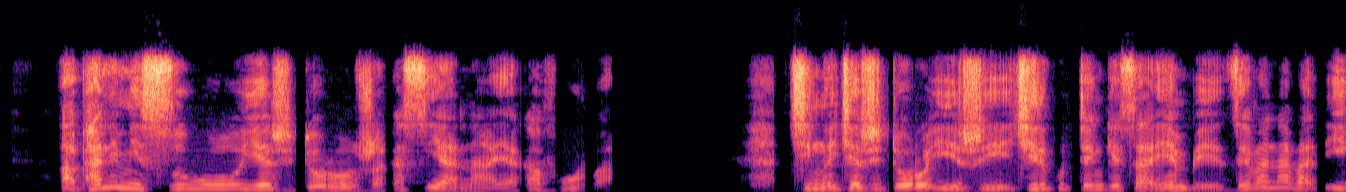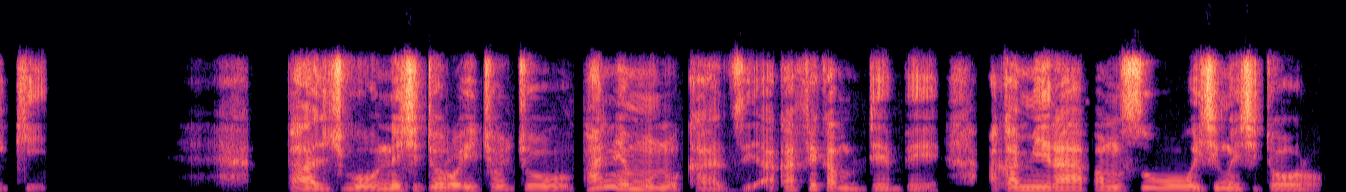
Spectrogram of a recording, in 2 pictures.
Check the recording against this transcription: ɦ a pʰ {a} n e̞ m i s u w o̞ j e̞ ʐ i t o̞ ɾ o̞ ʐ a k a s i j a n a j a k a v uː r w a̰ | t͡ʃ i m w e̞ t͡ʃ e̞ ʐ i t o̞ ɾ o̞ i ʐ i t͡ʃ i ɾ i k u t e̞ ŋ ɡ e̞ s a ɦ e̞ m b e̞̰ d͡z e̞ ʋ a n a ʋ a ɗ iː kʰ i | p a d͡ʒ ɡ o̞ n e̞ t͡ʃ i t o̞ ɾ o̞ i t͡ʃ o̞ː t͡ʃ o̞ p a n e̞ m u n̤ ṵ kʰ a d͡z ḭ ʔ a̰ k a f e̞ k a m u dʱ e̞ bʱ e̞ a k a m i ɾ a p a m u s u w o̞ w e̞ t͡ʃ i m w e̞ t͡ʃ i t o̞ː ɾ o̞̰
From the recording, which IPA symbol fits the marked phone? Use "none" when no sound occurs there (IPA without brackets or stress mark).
a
